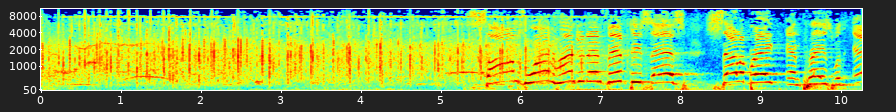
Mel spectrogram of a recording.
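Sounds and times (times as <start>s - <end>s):
audience clapping: 0.0s - 7.6s
speech: 5.6s - 10.2s.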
